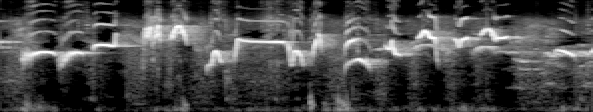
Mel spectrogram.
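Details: Oriental magpie-robin singing on a competition-training recording: loud whistled phrases with sharp pitch jumps, level held notes and upward-sweeping slurs, about two notes a second, over a faint low background rumble.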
